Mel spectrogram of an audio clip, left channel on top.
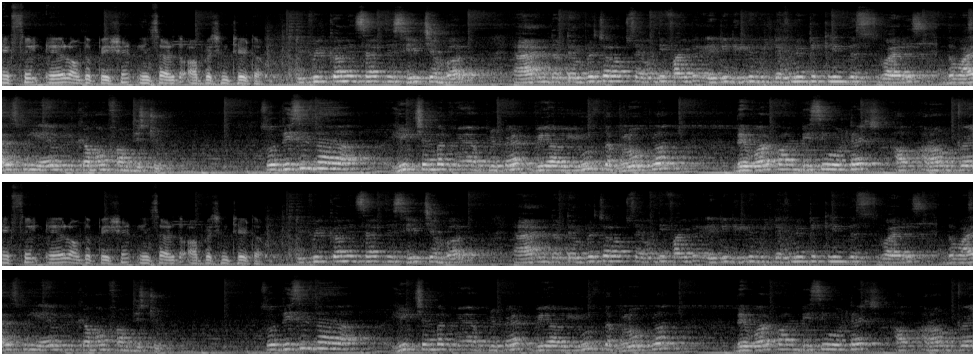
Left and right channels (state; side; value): quieter; right; 6.4 dB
